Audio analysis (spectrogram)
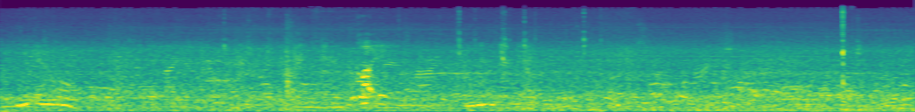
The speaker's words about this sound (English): I love the jeopardy of our friends over here are mooing.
